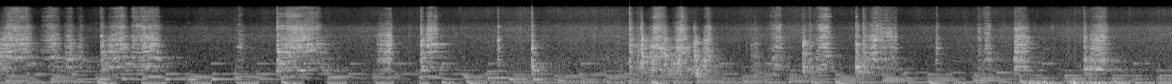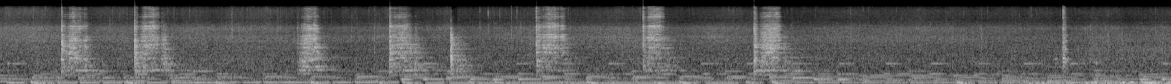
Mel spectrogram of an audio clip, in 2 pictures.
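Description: Food sizzling on a hot Blackstone flat-top griddle while metal spatulas scrape, turn and tap on the steel. The spatula strokes come in irregular bunches every second or two over a steady sizzle.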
